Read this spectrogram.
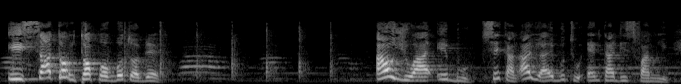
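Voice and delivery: loud, high, emphatic sermon; full-force preaching. Real, not acted.

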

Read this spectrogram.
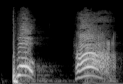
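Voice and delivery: high, loud burst; sudden high shout of impact; anointing shout. Retold or imitated. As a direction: exclaim as the power hits. Anointing strikes.

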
